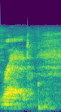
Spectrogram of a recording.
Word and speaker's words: R3D: this is j-o-p-l-a and this is red pla r3d I think is actually supposed to be pronounced red they're both faux marble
